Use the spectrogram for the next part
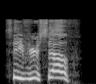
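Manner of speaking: high, loud invitation; triumphant call. A narrator's reading. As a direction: call it out brightly to a child. Calling triumphantly to the child.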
